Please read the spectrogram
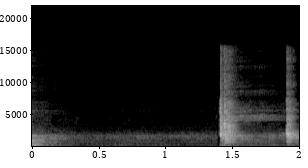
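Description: Handheld butane torch being lit: after a near-silent second, a sudden sharp click about a second and a half in, fading into a short hiss, with a smaller click just before the end.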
